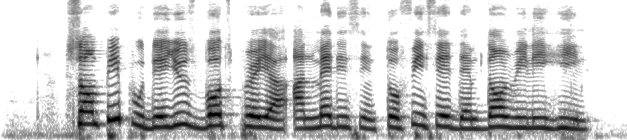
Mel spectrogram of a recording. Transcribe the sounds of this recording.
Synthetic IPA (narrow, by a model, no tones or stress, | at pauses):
sɔ̃mpipudejuzbotpɹejaʔãnmɛdisĩntofisedɛ̃mdɔ̃nɹiliɦil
